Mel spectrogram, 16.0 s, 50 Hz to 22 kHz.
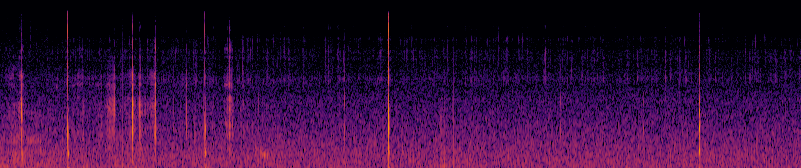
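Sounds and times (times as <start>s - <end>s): low steady hiss: 0.0s - 16.0s
underwater clicks: 1.2s - 7.0s.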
